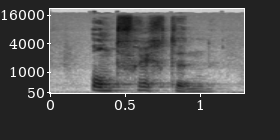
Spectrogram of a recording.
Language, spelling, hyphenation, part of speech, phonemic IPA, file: Dutch, ontwrichten, ont‧wrich‧ten, verb, /ɔntˈvrɪxtə(n)/, Nl-ontwrichten.ogg
- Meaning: 1. to dislocate 2. to disrupt, disorganize, destabilize, subvert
